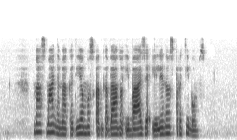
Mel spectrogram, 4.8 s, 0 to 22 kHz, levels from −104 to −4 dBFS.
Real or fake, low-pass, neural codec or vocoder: real; 7.2 kHz; none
